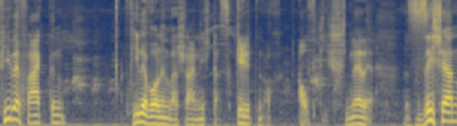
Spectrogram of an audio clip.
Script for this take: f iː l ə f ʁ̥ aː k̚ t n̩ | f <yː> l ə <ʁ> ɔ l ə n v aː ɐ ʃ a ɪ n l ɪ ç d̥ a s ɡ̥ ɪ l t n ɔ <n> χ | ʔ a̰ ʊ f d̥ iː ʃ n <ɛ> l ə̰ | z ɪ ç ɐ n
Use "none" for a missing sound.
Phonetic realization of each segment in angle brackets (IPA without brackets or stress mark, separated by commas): iː, v, none, ɛ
